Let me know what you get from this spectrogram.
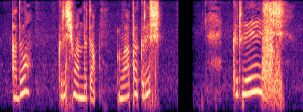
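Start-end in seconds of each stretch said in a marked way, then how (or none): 3.6-4.2 weeping. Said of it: "ஏன் அத்தை அழுகுறாங்க".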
